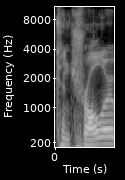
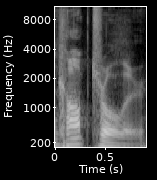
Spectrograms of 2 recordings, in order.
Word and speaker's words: comptroller: It's pronounced controller, but I feel like that's a bad idea. Comptroller.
